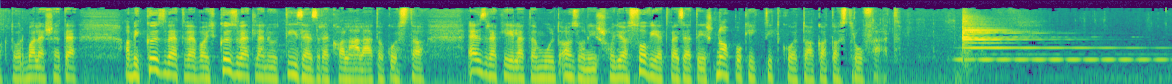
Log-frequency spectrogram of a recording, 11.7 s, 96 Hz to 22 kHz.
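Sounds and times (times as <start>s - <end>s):
speech: 0.1s - 9.7s
large memorial bell tolling: 9.6s - 11.7s.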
